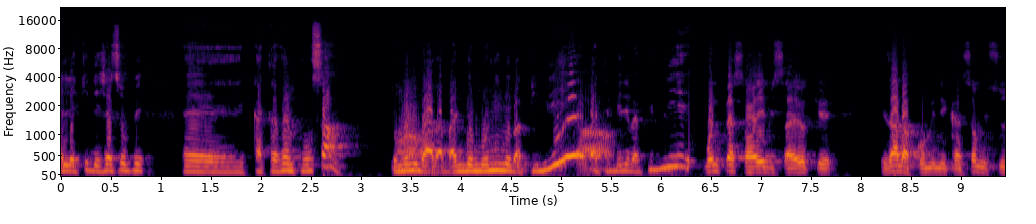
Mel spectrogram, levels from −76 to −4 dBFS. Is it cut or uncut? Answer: cut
